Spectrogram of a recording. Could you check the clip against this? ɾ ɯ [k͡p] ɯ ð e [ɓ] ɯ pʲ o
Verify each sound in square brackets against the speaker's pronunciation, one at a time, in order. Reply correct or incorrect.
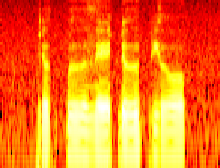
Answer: correct, incorrect

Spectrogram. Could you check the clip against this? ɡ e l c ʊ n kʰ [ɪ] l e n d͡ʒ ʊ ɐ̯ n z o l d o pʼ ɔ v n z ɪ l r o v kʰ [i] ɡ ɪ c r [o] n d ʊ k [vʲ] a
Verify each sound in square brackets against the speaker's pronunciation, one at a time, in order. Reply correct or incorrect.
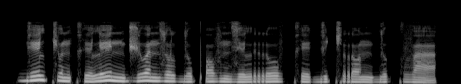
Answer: correct, incorrect, incorrect, incorrect

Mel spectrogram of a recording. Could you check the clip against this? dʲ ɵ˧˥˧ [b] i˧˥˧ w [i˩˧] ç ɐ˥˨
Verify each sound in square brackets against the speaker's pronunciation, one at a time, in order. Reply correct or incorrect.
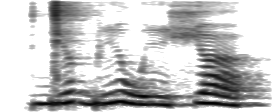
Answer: correct, incorrect

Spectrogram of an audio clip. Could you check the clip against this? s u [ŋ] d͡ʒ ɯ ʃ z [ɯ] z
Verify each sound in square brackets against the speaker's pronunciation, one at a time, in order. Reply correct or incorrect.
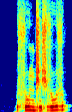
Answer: incorrect, incorrect

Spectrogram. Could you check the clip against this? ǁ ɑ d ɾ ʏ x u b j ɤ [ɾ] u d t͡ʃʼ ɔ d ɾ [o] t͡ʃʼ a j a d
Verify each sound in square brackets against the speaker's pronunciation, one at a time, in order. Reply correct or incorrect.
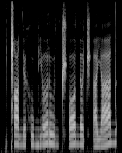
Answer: correct, incorrect

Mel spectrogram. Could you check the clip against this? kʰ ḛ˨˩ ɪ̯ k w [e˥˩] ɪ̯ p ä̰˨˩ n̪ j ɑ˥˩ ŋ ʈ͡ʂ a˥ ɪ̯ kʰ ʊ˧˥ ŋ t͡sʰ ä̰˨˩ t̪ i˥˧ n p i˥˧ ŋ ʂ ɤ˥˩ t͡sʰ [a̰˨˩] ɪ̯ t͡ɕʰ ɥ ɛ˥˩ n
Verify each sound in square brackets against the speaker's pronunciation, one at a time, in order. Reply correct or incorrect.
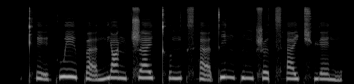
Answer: correct, incorrect

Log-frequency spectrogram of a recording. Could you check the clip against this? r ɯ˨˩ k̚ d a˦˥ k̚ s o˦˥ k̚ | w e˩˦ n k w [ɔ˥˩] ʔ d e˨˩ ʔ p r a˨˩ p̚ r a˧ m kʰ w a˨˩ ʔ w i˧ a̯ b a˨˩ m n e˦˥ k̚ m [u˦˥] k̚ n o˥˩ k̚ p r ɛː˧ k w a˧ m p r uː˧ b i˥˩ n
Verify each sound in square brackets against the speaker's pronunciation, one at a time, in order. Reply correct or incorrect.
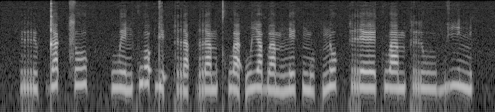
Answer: correct, incorrect

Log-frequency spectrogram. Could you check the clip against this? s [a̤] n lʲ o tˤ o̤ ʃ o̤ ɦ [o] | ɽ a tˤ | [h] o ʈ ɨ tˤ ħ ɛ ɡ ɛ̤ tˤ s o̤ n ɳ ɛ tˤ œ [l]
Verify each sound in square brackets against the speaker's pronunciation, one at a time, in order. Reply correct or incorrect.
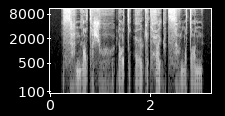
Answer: correct, incorrect, incorrect, incorrect

